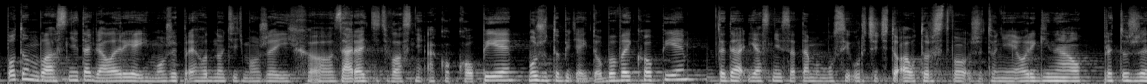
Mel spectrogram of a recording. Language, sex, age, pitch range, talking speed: Slovak, female, 20-39, 150-175 Hz, 180 wpm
